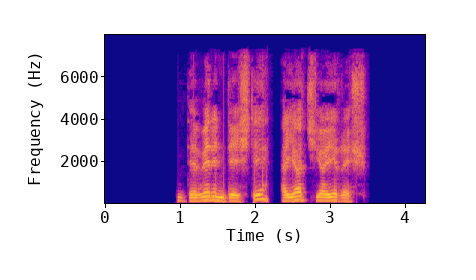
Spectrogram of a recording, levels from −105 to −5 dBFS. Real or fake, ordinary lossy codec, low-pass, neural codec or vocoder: real; AAC, 48 kbps; 7.2 kHz; none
